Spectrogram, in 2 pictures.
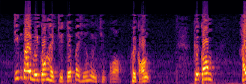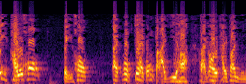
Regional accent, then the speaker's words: Hong Kong; 我哋香港人好巴闭啊

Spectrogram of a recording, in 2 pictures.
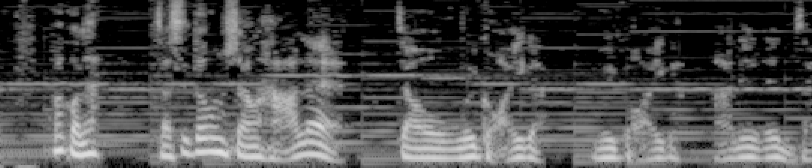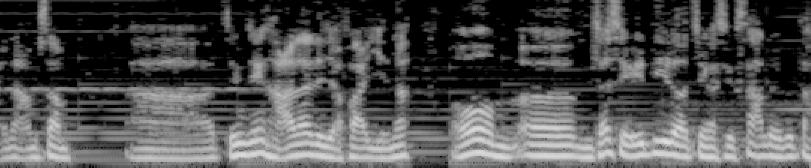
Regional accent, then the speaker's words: Hong Kong; 系即系我哋香港人会真系觉得好惭愧嘅

